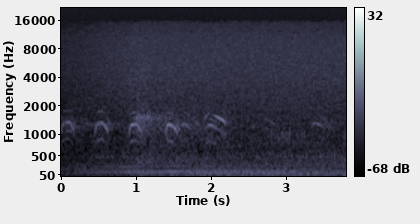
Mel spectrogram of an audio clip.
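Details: Several Eurasian wigeon give clear, arched whistles, about two each second, in December on the Kanto Plain, Japan, over a steady low rumble.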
